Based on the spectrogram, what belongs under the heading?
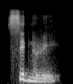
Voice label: "signory", Indian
